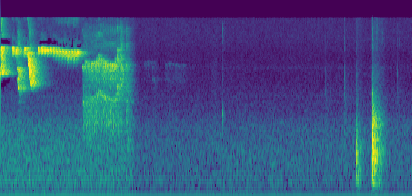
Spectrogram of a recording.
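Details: Trapped hooded siskin gives a two-second run of high, rapid twittering with buzzy slurred notes, followed by quiet and a couple of sharp knocking sounds.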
